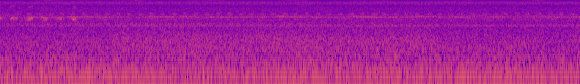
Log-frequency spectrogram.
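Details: Autumn crickets in a forest, calling together with various other insects, steady high chirring bands with short pulsed trills near the start, over the constant broadband rush of a nearby mountain stream.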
